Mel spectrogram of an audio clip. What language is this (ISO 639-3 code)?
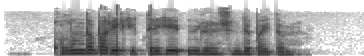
kir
